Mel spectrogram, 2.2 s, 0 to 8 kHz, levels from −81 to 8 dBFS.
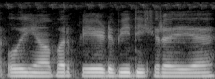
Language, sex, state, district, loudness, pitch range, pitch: Hindi, male, Uttar Pradesh, Shamli, -14 LUFS, 130-135 Hz, 130 Hz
